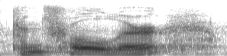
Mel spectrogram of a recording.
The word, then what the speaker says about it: comptroller: He's the comptroller, pronounced controller, or he's the secretary of the treasury for the royal economy, the business, the financial affairs of the government and the nation.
